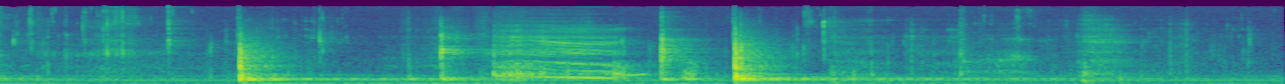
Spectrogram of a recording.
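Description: Chewing and mouth sounds from a mouthful of food, with two sharp knocks on the dishes or table, one about a second in and one past the middle, each leaving a short low ring. Between the knocks comes a brief wavering vocal sound.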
